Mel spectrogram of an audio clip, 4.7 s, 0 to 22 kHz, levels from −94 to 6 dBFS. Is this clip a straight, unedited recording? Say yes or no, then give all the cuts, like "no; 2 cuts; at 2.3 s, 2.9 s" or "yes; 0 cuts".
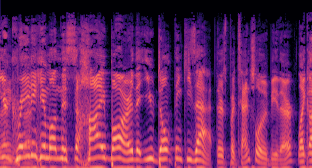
yes; 0 cuts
